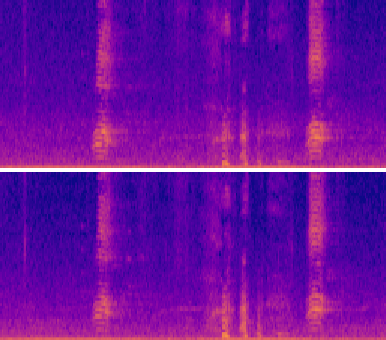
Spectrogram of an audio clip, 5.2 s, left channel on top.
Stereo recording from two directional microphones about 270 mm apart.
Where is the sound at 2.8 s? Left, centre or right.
Centre.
